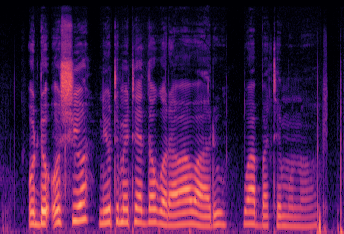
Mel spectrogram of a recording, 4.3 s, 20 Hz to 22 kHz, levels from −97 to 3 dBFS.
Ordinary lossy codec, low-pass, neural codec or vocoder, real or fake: none; 19.8 kHz; none; real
